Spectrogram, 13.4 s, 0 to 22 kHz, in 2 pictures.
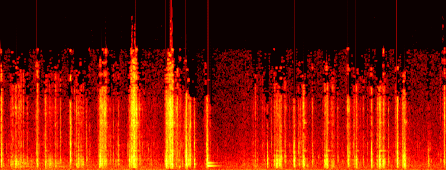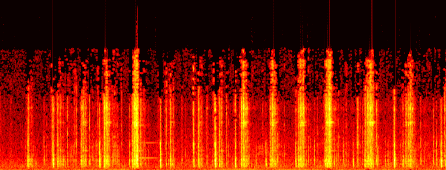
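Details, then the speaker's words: Ported vintage 80cc chainsaw (Stihl 056 or Husqvarna 281) during pull-start: repeated pull-cord rattles and clicky ratcheting without catching; recoil-side plastic gear chewed up in pre-run, starter slipping from worn drive gear. "this one here it chewed up that uh clutch or not the clutch The Recoil side uh plastic gear inside of there I don't even know if it's going to run"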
